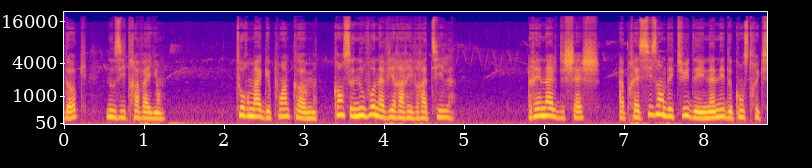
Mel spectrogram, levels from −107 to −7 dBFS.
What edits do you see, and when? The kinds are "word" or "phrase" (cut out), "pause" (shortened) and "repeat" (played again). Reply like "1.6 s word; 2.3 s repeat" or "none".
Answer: none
